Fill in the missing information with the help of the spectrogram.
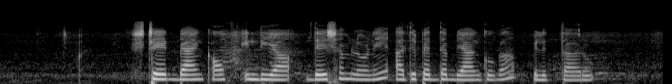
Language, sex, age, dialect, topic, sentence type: Telugu, female, 18-24, Southern, banking, statement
